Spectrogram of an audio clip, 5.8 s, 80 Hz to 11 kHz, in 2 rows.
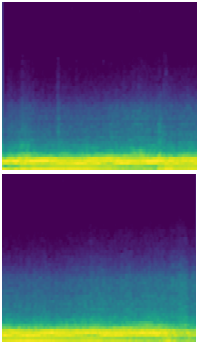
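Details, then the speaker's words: Mark 5 Supra, modified, stock automatic transmission near its limit (about 600 wheel torque): engine note climbs under hard throttle, then revs flare without matching pull; transmission slipping, which can eventually fry the clutch packs. "if you guys didn't know the sock transmission is basically just good for like 600 wheel torque and at that point you start experiencing slipping on your transmission so I do have a clip of that I'll insert it right here so you can hear what that sounds"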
